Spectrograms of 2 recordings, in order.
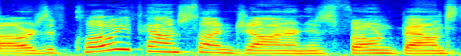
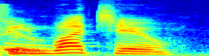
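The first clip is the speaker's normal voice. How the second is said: sarcastic mocking repeat, louder; 5 dB louder than usual. Repeating another speaker's question back: sarcastically echoing someone. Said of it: "you're being sarcastic".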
